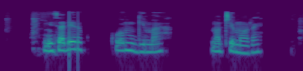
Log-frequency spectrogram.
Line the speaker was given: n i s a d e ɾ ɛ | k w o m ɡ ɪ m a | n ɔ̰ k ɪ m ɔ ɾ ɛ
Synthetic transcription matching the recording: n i s a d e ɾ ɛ | k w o m ɡ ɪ m a | n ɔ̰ t ɪ m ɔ ɾ ɛ

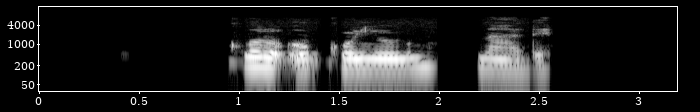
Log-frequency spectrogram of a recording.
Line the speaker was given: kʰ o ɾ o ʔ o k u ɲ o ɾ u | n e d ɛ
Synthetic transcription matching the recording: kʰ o ɾ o ʔ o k o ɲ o ɾ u | n a d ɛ

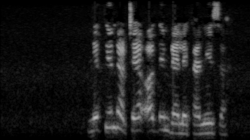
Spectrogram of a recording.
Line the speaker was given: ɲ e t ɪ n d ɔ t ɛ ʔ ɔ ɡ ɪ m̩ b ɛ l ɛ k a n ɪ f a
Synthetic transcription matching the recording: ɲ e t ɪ n d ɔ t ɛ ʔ ɔ d ɪ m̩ b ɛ l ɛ k a n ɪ s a

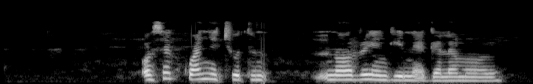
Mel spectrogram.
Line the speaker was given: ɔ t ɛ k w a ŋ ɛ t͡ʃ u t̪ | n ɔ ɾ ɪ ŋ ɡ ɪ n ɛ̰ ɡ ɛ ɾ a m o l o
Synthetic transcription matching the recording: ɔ s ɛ k w a ɲ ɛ t͡ʃ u t̪ | n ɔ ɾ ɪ ŋ ɡ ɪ n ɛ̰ ɡ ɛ l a m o ɾ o

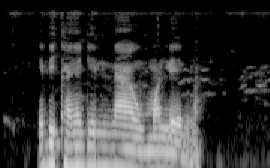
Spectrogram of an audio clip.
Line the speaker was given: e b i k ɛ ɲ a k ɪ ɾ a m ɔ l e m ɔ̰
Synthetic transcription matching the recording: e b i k a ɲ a ɡ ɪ l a m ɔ l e n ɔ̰

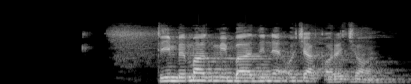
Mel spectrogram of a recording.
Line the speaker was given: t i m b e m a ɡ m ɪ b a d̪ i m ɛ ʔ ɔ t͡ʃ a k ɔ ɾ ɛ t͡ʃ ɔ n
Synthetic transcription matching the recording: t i m b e m a ɡ m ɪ b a d̪ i n ɛ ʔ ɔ t͡ʃ a k ɔ ɾ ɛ t͡ʃ ɔ n

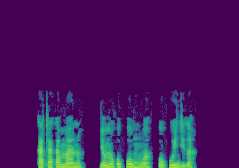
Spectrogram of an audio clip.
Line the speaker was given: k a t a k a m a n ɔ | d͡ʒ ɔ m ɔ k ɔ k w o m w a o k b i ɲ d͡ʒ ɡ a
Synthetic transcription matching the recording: k a t a k a m a n ɔ | d͡ʒ ɔ m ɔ k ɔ k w o m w a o k w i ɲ d͡ʒ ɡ a

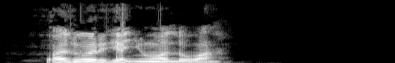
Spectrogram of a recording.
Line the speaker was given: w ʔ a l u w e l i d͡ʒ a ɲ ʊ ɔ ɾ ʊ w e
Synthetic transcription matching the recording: w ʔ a l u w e ɾ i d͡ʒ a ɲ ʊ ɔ l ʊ w a

